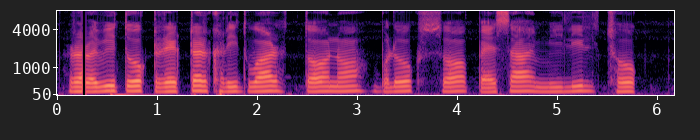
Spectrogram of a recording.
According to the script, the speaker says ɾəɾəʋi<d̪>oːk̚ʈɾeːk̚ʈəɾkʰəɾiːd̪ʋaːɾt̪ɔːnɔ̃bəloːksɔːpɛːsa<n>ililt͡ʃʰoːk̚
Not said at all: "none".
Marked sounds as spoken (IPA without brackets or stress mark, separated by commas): t̪, m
